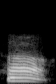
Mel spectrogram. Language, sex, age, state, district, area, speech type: Tamil, male, 45-60, Tamil Nadu, Dharmapuri, rural, conversation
